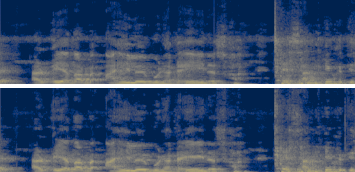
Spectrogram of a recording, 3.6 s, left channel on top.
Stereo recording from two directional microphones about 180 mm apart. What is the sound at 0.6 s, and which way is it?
A man's voice, 5° left (ahead or behind).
